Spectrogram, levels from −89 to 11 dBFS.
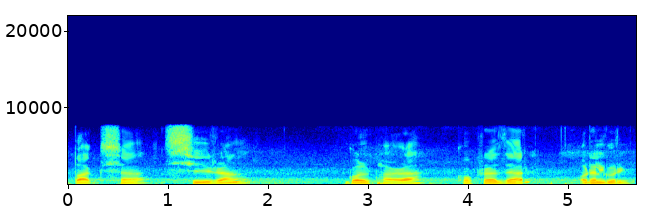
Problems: none marked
